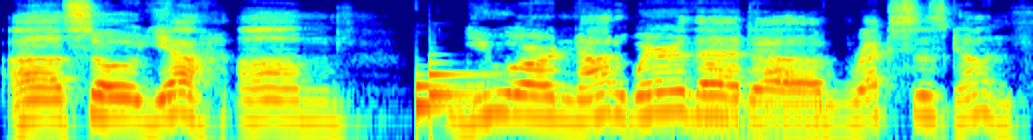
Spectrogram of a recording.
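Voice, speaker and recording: A man acting as dungeon master, narrating a tabletop game in a relaxed, halting way with many fillers. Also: fairly high pitch, over loud music.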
